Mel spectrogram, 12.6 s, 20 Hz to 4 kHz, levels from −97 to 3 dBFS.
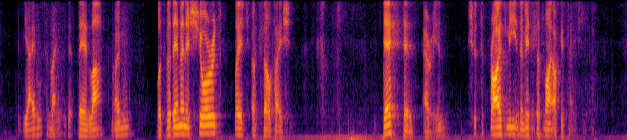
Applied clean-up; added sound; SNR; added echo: neural mask model DeepFilterNet 3.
